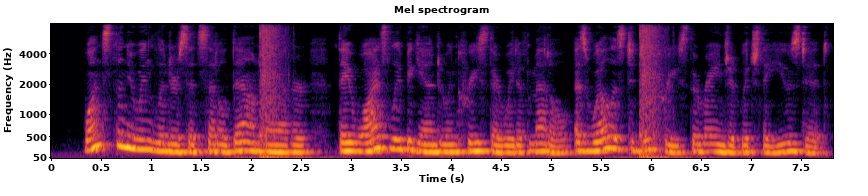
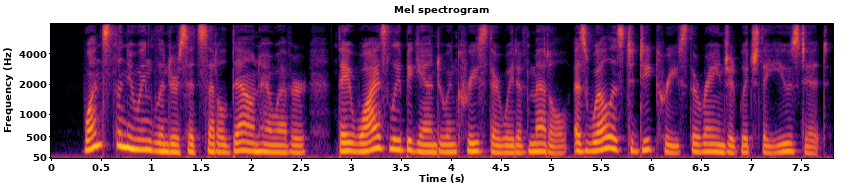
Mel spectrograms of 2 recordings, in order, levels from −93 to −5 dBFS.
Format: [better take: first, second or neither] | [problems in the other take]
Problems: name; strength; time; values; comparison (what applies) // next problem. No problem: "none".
second | background sound (Slam); 14 dB below the speech // room echo; dies away in 0.5 s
